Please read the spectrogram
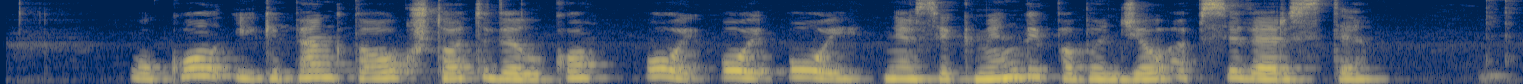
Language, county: Lithuanian, Alytus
